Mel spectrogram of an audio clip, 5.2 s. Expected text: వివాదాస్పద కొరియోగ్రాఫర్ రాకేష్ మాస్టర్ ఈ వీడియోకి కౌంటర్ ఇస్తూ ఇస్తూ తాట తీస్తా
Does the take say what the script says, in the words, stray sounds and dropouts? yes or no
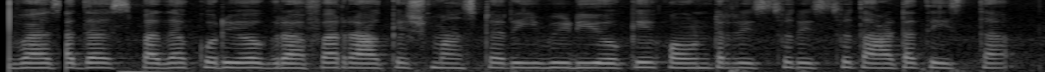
yes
